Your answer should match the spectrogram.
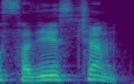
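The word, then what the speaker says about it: suggestion: यहाँ पर देखो सजेशन, यानी कि TION से पहले अपना जस्ट बिफोर एस आने पर टी का उच्चारण अपना च हो जाता है, न कि से।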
